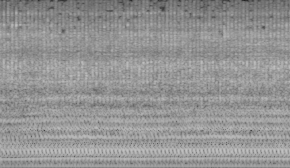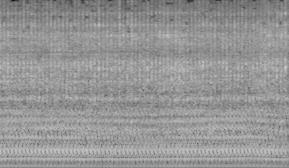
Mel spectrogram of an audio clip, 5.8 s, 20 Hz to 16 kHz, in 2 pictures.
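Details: Stihl FS 80 R two-stroke trimmer, after fuel line, primer bulb and ignition coil repair: steady high, even buzz with no misses or surging; engine runs cleanly.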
